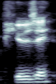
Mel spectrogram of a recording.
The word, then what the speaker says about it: Pusey: I'm glad you pronounce his name like Pusey and not something else.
